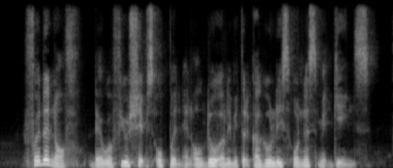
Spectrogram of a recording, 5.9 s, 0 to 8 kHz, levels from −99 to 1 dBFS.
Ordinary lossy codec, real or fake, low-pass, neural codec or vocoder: none; fake; none; codec, 16 kHz, 2 kbps, X-Codec, WavLM features, trained on Multilingual LibriSpeech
